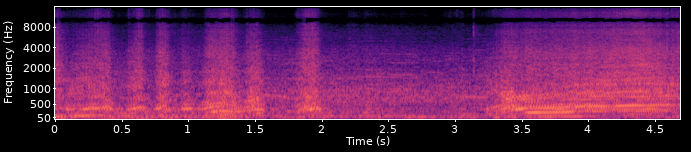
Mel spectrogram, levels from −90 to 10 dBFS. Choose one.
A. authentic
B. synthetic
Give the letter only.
A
